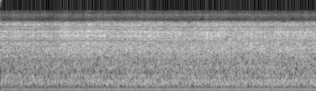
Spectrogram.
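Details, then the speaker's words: Tractor diesel during corn planting, belt seen shredding (to be checked, not slapping yet): deep, steady, even drone with no knocks or misses; purring, running smoothly and healthy. "Listen to that thing purr."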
